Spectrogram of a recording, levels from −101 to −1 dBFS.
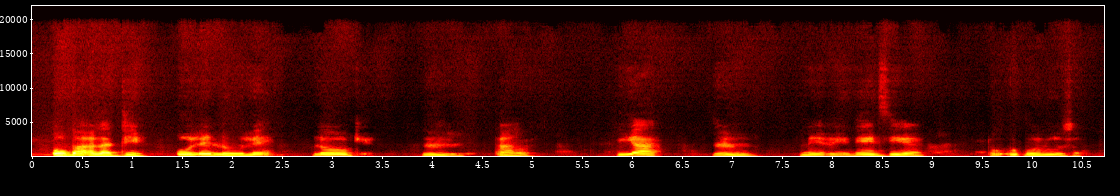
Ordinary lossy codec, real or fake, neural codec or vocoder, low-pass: none; fake; codec, 44.1 kHz, 2.6 kbps, DAC; 19.8 kHz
